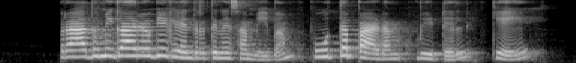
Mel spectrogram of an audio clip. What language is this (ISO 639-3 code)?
mal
